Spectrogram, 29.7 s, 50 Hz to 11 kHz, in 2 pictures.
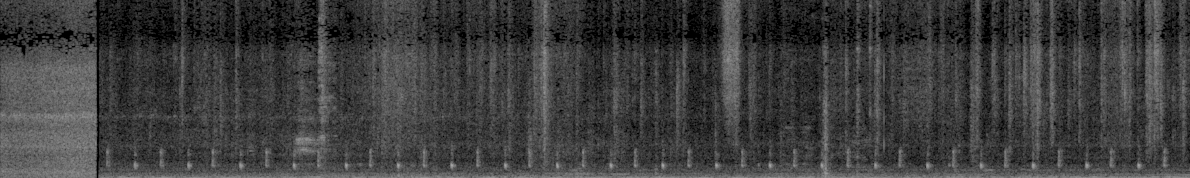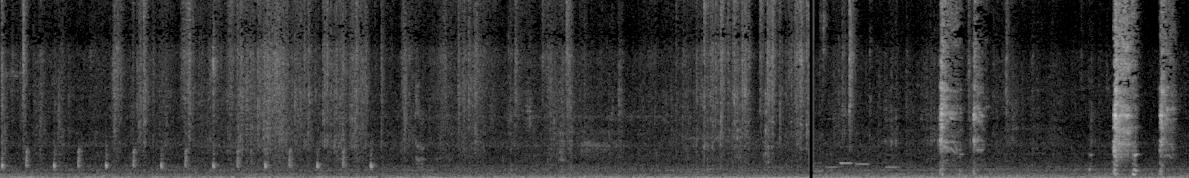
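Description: Scania K360 coach engine running with a steady low rumble, with a regular ticking of about two a second over it that stops about two-thirds of the way through.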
